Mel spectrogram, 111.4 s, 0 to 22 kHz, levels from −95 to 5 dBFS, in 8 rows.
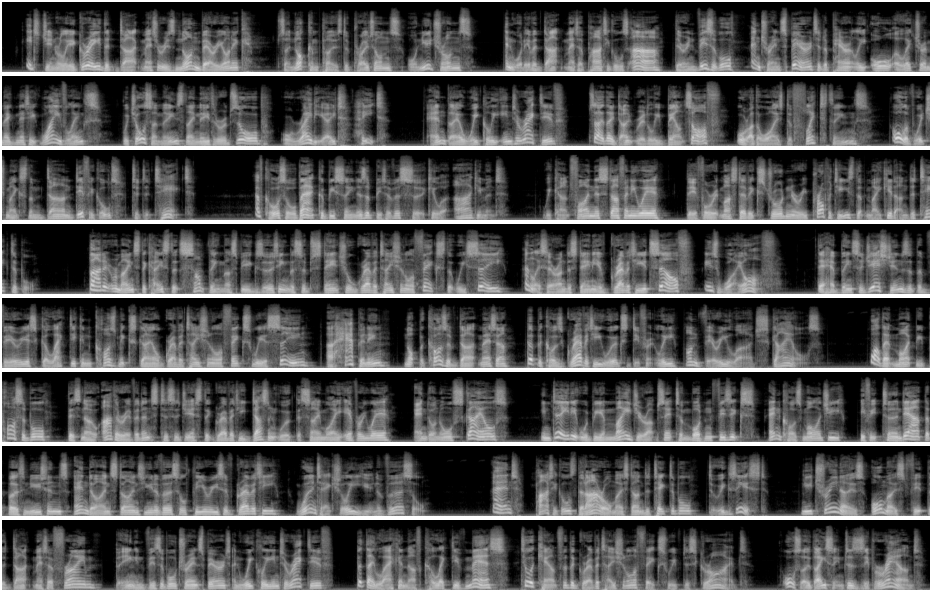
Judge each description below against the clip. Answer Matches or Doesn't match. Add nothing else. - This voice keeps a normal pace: Doesn't match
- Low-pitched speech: Matches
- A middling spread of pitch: Doesn't match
